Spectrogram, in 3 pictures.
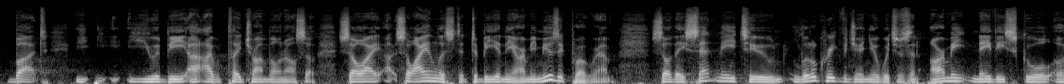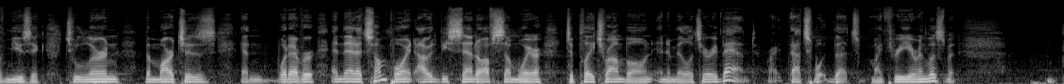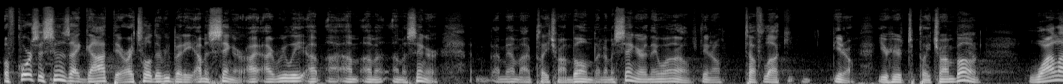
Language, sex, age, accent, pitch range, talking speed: English, male, 50-69, American, 110-130 Hz, 215 wpm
